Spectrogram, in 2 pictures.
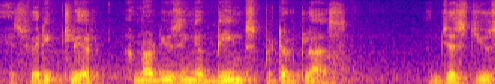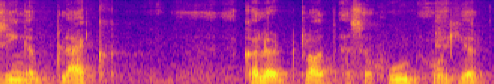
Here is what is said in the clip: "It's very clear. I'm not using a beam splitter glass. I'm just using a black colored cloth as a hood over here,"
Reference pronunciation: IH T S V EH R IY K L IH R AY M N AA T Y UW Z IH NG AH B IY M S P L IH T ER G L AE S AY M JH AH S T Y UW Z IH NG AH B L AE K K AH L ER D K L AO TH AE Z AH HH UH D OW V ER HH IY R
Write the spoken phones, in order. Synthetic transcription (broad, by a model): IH T S V EH R IY K L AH R AY M N AA T Y UW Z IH NG AH B IY M S P L IH T ER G L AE S AY M JH AH S T Y UW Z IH NG AH B L AE K K AH L ER D K L AO T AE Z AH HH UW D OW V ER HH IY R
